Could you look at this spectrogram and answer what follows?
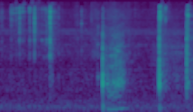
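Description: Scissors snip through a paper gift tag in two short, crisp cuts, close and fairly quiet, with light handling clicks around them.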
